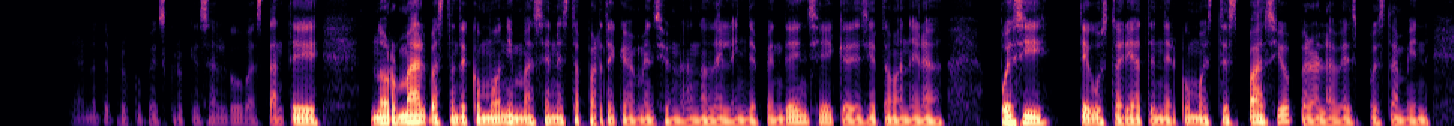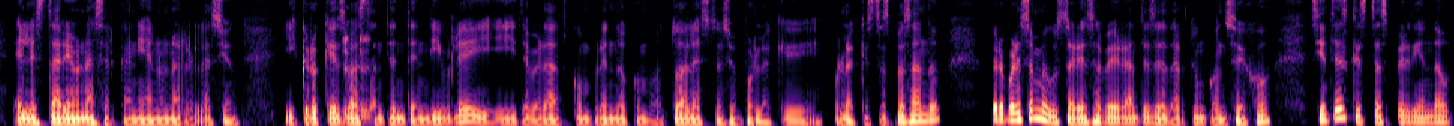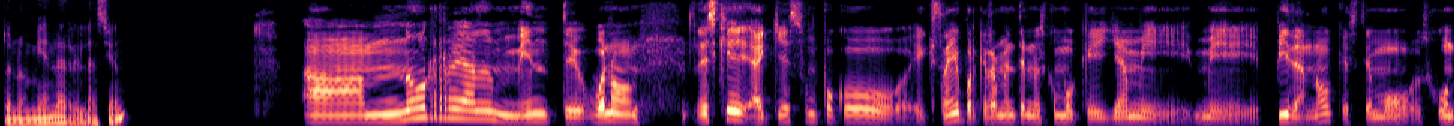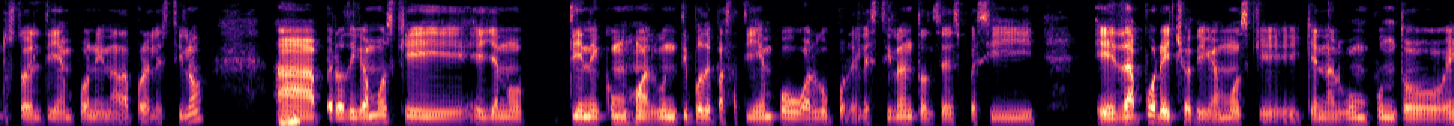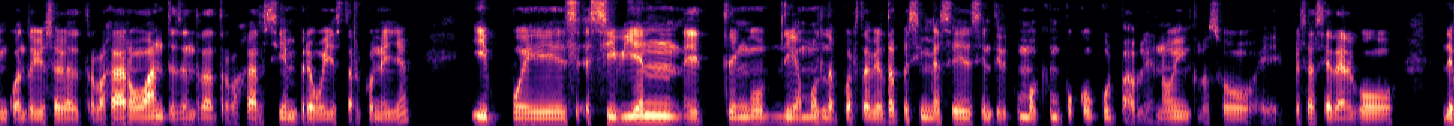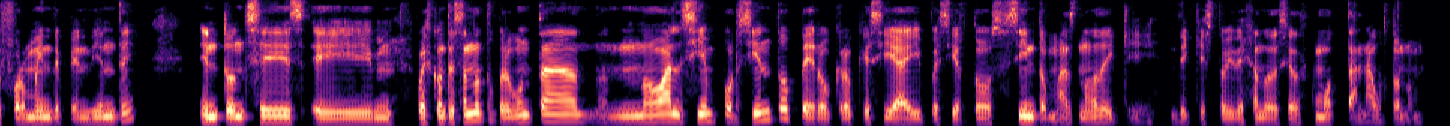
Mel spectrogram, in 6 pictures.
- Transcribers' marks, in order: laughing while speaking: "como"
- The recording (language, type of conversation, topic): Spanish, advice, ¿Cómo puedo equilibrar mi independencia con la cercanía en una relación?
- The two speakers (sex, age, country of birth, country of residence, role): male, 25-29, Mexico, Mexico, advisor; male, 30-34, Mexico, Mexico, user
